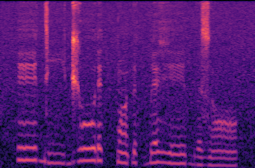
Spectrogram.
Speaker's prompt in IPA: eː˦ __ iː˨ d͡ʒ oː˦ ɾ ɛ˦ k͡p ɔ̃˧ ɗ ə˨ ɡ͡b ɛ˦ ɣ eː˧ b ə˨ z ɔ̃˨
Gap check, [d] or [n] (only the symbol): d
